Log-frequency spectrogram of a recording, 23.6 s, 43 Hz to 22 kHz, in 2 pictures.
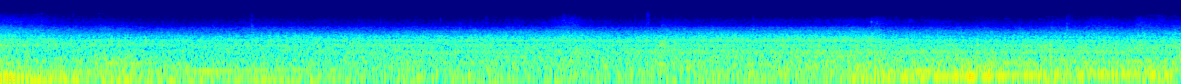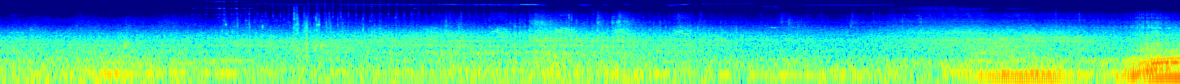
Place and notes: Berlin: Vermessungspunkt Maybachufer / Bürknerstraße - Klangvermessung Kreuzkölln ::: 27.10.2010 ::: 15:01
